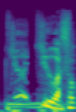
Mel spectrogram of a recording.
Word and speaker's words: 美しい: チューチューはそっからですね。 – そうですね。はい。美しく。 – 美しい、美しいと書いて、この番組もチューチューと読みます。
